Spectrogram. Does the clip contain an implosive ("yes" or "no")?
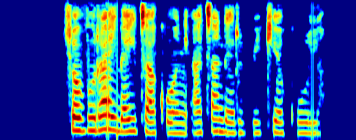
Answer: yes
